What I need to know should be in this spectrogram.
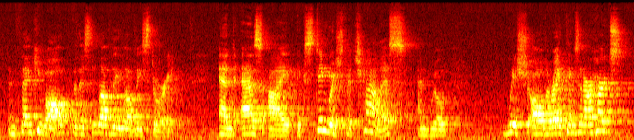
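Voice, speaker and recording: Slow, calm woman minister in an echoey hall. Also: mid-range voice. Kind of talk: closing words of a worship service. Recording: very echoey hall, distant mic, faint noise.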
